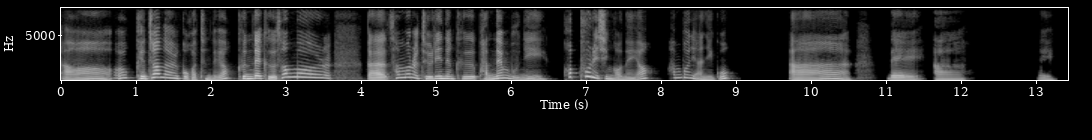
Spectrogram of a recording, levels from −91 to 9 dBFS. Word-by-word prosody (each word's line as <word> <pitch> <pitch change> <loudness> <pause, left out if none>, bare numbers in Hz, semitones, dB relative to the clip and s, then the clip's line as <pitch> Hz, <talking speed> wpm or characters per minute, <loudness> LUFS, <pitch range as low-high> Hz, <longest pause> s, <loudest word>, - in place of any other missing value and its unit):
아. 190 +3 -1
어 310 +4 -3
괜찮을 310 +2 +3
것 215 - +2
같은데요. 185 - -3
근데 245 +3 +6
그 205 -6 +4
선물 375 - 0 0.4
그러니까 185 -3 +3
선물을 345 -2 -2
드리는 235 +1 +4
그 220 0 +2
받는 240 +10 +1
분이 190 -2 -4 0.2
커플이신 415 - +1
거네요 180 - -4 0.2
1 325 0 -10
분이 320 -8 -4
아니고? 210 - -4 0.7
아 185 +2 -1 0.5
네. 180 -1 -2
아. 175 +1 -7 0.9
네. 170 -4 -12
220 Hz, 205 characters per minute, -21 LUFS, 180-275 Hz, 0.9 s, 근데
